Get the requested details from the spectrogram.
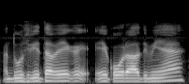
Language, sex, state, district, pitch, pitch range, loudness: Hindi, male, Uttar Pradesh, Shamli, 150 Hz, 145-160 Hz, -15 LUFS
